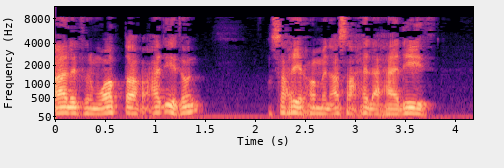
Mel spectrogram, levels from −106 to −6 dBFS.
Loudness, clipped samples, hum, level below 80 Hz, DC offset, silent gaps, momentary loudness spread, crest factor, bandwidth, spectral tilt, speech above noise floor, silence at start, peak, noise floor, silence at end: -21 LUFS; under 0.1%; none; -46 dBFS; under 0.1%; none; 9 LU; 18 dB; 8.8 kHz; -5.5 dB/octave; 28 dB; 0 s; -2 dBFS; -48 dBFS; 0.45 s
